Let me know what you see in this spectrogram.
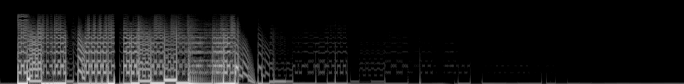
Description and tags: Abstract Glitch Effects 001
Abstract Glitch Effects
